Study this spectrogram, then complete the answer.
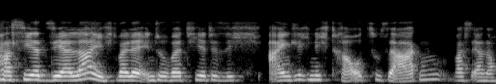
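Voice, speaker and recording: A woman's voice at medium pitch, moderate pace and fairly even intonation. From northern Germany, Hamburg. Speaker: coach and speaker. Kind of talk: interview.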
